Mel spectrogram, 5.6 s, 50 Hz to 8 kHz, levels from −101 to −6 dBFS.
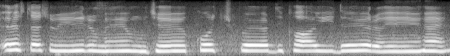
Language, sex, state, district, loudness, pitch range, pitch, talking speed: Hindi, female, Madhya Pradesh, Katni, -12 LUFS, 245-265 Hz, 255 Hz, 105 wpm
